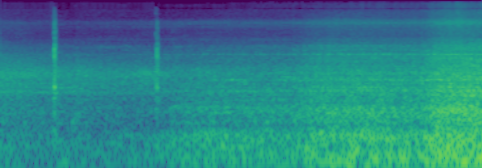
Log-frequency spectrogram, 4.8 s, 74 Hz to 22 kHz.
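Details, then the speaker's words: Maruti Suzuki Alto K10 AC blower fan, after removing a loose 12 mm nut that had lodged in the fan causing imbalance and vibration at top speed: two switch clicks, then even airy rush building smoothly through speeds 1-4, no rattle; blower runs cleanly. "ഇപ്പോൾ നമ്മൾ ഇപ്പോൾ on ചെയ്യുന്നു first second അതുപോലെ തന്നെ third fourth ഇപ്പോൾ യാതൊരുവിധ സൗണ്ടും കാര്യങ്ങളോ ഒന്നും വ്ലോഗറിന് ഇല്ല"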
